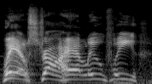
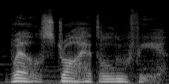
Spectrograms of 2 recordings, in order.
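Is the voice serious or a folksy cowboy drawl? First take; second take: cowboy drawl; serious. First: It is said in a folksy cowboy drawl. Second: It is said in a serious villain voice.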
